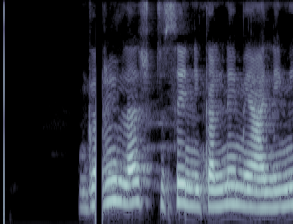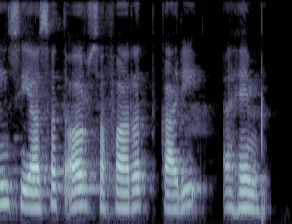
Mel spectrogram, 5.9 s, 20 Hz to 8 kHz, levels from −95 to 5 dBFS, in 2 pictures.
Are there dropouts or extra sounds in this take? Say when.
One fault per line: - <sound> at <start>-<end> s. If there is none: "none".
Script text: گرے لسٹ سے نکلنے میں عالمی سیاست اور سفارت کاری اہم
- dropout at 1.0-1.0 s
